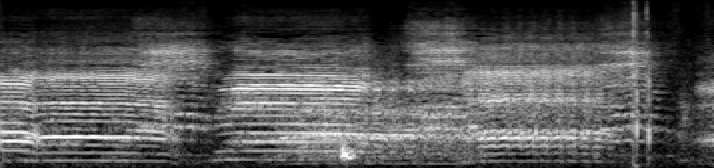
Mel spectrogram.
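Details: Sheep bleating in a steady run of quavering, nasal calls, each held about a second or more with a wavering tone, nearly continuous with only brief dips between calls.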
